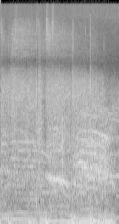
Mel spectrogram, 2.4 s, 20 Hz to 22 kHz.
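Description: A large crowd cheers and yells steadily at a 2005 women's college Ultimate frisbee national final between Stanford and UW, a dense continuous roar with whoops rising out of it.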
